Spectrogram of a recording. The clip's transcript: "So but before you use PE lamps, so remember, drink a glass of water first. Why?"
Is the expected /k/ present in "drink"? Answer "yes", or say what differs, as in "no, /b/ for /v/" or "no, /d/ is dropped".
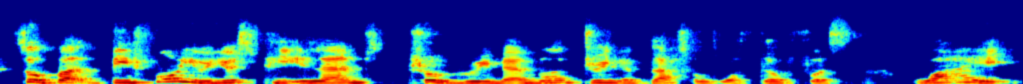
no, /k/ is dropped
